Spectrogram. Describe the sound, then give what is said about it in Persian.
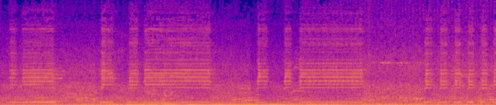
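Busy street traffic with taxis, a steady engine rumble, broken by repeated car horn blasts, some short and some held, overlapping one another throughout, with faint voices mixed into the street noise. “تکسی این طرف گوشکو، این طرف.”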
